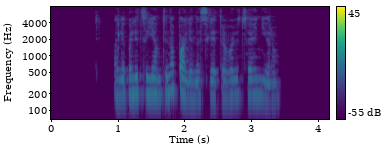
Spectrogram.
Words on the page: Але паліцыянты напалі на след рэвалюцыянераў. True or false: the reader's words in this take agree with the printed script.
true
